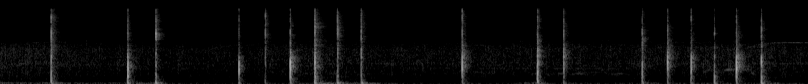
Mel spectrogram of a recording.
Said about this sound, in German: Da hört ja niemand zu. Die sind alle mit Klatschen beschäftigt.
